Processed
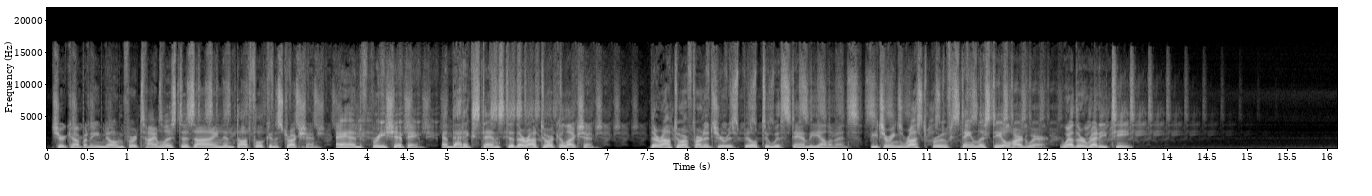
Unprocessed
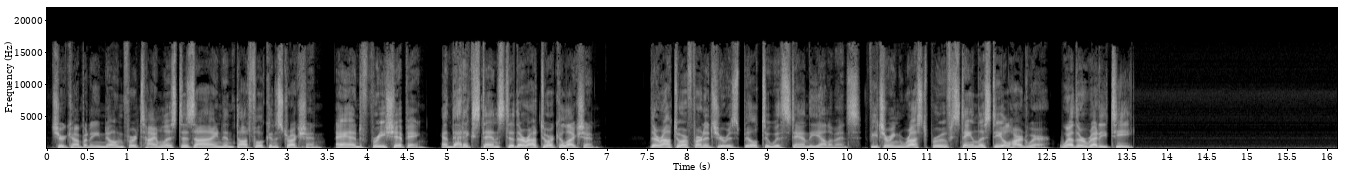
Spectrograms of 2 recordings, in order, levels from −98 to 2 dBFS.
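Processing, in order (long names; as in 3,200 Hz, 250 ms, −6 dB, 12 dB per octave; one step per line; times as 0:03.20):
high-pass filter 140 Hz 24 dB per octave
delay with a high-pass on its return 226 ms, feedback 50%, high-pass 3,600 Hz, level −6 dB
level −1.5 dB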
